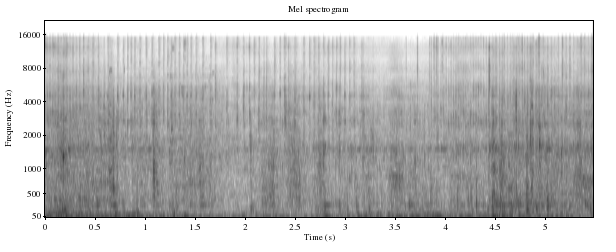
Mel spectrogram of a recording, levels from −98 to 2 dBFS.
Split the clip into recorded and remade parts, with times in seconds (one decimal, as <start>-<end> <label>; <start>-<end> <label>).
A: 0.0-0.6 remade; 0.6-1.7 recorded; 1.7-5.5 remade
